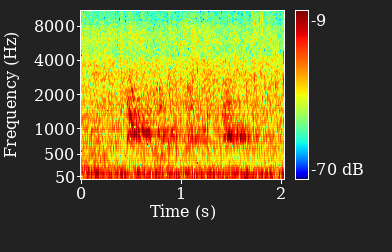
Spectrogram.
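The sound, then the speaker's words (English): A small dog yaps twice, short high barks about a second apart, faint beneath a steady hiss of rain-like background noise. “I want to pause just for a moment to reflect on the dog barking in the background.”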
